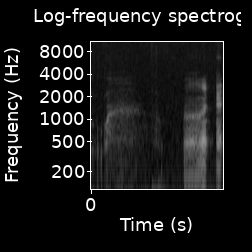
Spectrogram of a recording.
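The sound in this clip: A few quick computer mouse clicks while playing a video game, followed by a voice speaking.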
